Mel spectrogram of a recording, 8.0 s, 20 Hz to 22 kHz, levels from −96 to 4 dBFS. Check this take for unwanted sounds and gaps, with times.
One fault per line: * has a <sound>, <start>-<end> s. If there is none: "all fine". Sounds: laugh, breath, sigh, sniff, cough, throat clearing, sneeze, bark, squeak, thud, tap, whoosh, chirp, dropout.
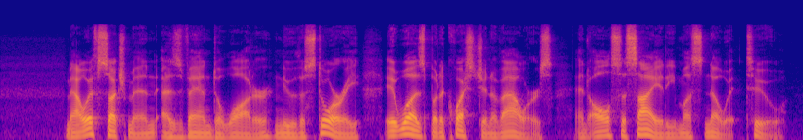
all fine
